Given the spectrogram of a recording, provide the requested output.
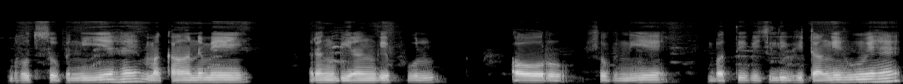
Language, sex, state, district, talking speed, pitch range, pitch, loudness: Hindi, male, Bihar, Sitamarhi, 100 wpm, 100-110 Hz, 100 Hz, -17 LUFS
